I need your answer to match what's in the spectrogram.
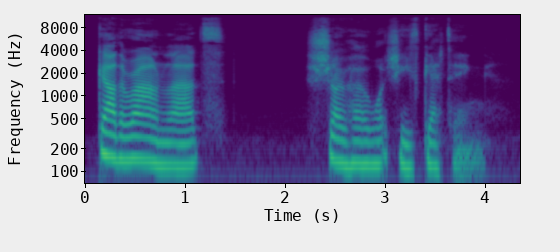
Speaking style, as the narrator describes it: he says, his voice catching as he tries to push words out through his lust

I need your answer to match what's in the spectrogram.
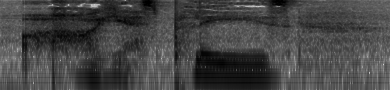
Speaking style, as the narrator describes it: breathe faster and murmur

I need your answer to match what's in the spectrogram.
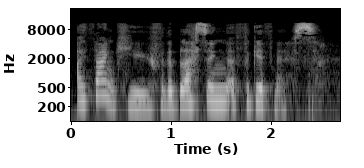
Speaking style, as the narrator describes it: said loudly

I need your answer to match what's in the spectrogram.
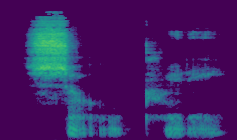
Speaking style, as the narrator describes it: he mumbles

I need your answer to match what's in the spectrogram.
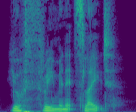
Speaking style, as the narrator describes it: he tells me gruffly

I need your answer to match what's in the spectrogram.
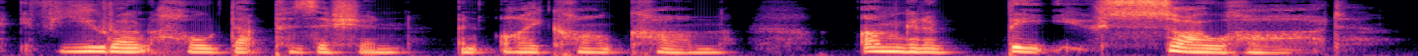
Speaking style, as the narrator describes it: through breathless gasps he grunted

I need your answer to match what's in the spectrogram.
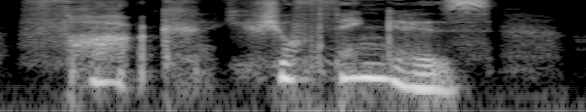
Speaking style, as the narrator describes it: hiss, mindful of the family unit sleeping unknowingly a few locked doors away

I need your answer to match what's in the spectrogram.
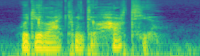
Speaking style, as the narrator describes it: he whispered

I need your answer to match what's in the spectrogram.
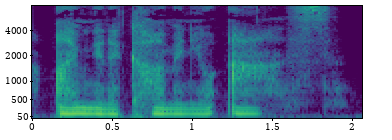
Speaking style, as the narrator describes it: whispers in my ear

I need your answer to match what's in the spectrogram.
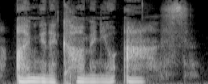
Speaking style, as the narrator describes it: he whispers in my ear

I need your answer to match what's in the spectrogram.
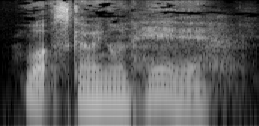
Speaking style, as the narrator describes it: the boss drawls casually

